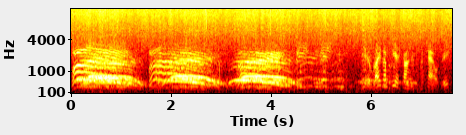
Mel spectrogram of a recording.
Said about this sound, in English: Here comes the train. There he is. Three cheers for Congressman Pilkin. Hip, hip.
